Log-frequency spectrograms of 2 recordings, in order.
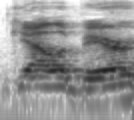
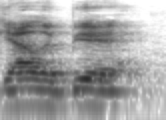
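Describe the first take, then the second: First: The name is said with an American pronunciation. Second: The name is said with a French pronunciation. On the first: "as us Americans like to say it" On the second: "in French they pronounce it"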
